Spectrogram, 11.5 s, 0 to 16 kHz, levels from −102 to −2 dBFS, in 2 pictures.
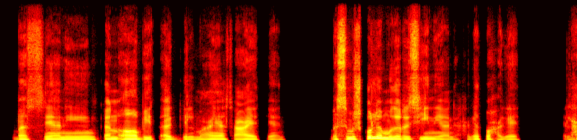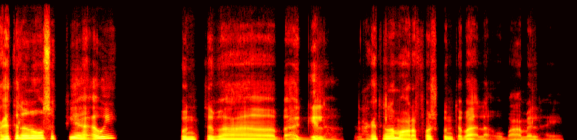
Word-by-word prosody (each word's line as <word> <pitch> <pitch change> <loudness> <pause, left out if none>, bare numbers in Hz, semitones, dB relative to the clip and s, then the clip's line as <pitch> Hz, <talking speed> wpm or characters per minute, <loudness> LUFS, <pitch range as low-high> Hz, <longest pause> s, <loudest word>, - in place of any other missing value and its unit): بس 110 +1 -3
يعني 115 0 0
كان 115 +1 +1
آه 130 +2 +5
بيتأجل 110 -4 -3
معايا 105 +2 -2
ساعات 100 0 -1
يعني. 90 +1 -14 0.5
بس 120 +4 +2
مش 145 -1 +3
كلّ 185 0 +6
المُدرّسين 115 - +3
يعني، 95 -1 -7
حاجات 135 +7 -7
وحاجات. 100 -5 -7 0.4
الحاجات 150 +8 +1
اللي 170 -1 +7
أنا 170 - +7
واثق 175 +2 +4
فيها 175 -2 +3
أوي 205 +10 +2 0.7
كنت 125 0 -2
ب 120 - 0 0.7
بأجلها، 110 -5 -6
والحاجات 125 +9 -5
اللي 155 - +3
أنا 150 - +4
ما - - +4
أعرفهاش 120 +5 -3
كنت 100 -3 -9
باقلَق 100 -1 -5
وباعملها 90 +2 -14
يعني. 100 0 -28
110 Hz, 170 wpm, -23 LUFS, 100-130 Hz, 0.7 s, اللي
